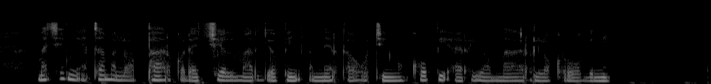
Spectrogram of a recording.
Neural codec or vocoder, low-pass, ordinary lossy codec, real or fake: none; 7.2 kHz; none; real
